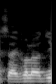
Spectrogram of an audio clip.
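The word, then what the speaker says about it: psychology: में साइलेंट क्या है साइकोलॉजी में साइलेंट पी है साइको सा से शुरुआत करते हैं बोलते हैं ठीक है इसी तरीके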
